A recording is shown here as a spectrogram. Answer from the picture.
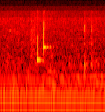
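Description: Two short electronic beeps in quick succession, the second higher in pitch than the first, over a faint steady low hum.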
